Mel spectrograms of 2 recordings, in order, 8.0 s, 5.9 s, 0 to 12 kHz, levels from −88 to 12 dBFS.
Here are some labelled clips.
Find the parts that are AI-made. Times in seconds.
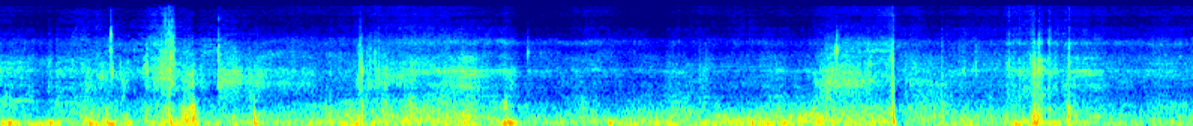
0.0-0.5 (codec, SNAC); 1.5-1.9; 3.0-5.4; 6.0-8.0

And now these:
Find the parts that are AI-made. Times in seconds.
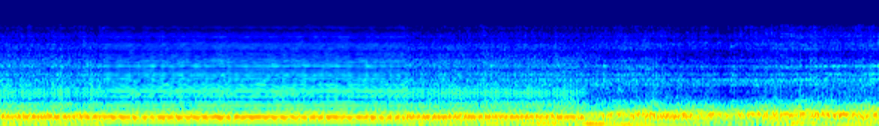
0.7-2.7 (vocoder, HiFi-GAN)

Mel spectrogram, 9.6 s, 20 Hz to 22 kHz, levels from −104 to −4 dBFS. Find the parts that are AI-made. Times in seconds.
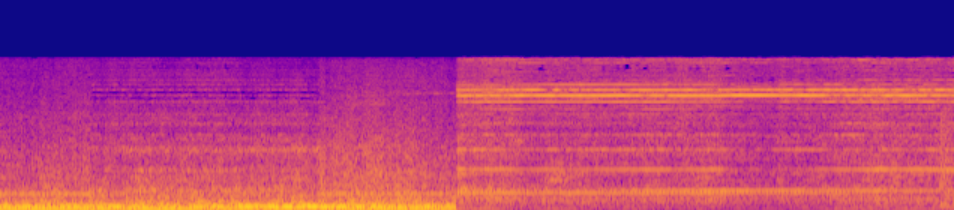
0.9-3.2 (codec, SNAC)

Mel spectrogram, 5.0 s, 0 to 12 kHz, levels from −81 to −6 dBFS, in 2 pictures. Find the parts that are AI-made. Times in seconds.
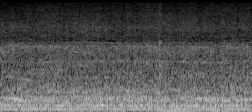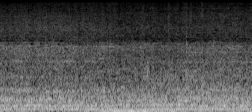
3.8-4.3 (vocoder, Vocos)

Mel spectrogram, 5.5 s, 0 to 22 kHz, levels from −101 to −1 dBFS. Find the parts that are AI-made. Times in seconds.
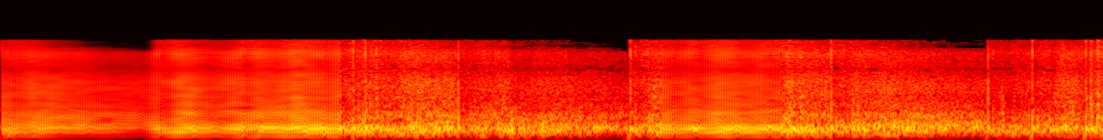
0.0-1.7 (vocoder, Vocos); 3.3-3.9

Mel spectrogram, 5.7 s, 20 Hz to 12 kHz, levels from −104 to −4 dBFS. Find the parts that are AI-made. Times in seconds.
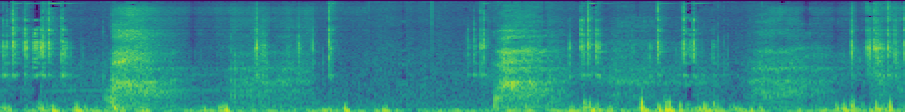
0.7-2.3 (autoencoder, DAC-VAE); 4.8-5.7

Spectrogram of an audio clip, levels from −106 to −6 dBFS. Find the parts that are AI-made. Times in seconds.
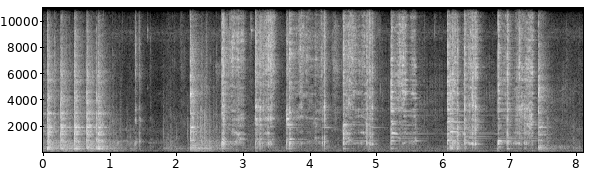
none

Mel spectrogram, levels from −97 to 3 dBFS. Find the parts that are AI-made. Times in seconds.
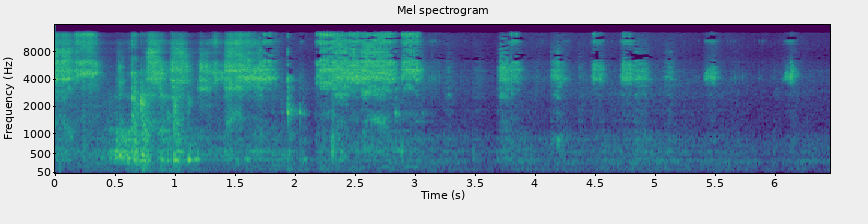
0.0-1.7 (autoencoder, DAC-VAE)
